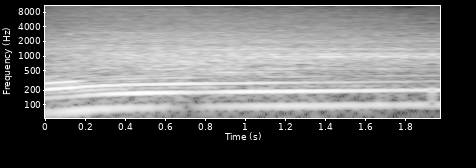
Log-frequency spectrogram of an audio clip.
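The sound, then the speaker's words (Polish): A car pulls away with squealing tyres, heard mainly as a loud, steady engine drone with a strong low hum, continuing evenly without voices. “Klepnął przyjaźnie w błyszczący dach samochodu, który ruszył z piskiem na południe,”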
